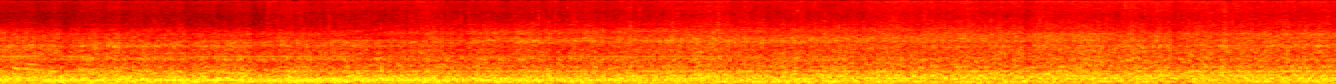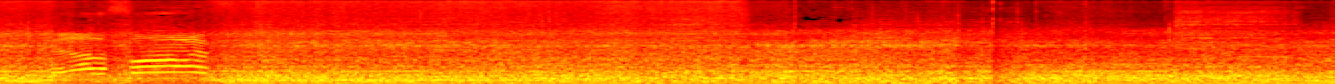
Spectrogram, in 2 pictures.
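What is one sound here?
A fire hose sprays water in a loud steady hiss.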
